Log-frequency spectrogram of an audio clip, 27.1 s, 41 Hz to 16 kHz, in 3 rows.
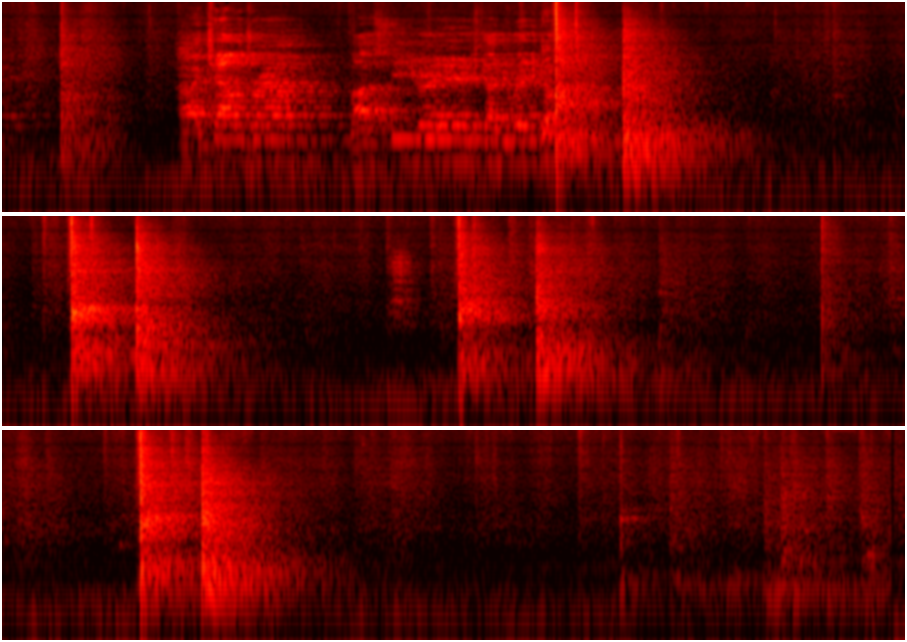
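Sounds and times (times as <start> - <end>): tennis racket hitting balls: 0.3 - 1.3, 5.0 - 8.4, 9.3 - 11.9, 12.9 - 16.4, 17.0 - 22.0, 23.8 - 27.0
ball thud: 5.4 - 7.4, 9.6 - 11.4, 13.5 - 15.9, 19.2 - 21.3.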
